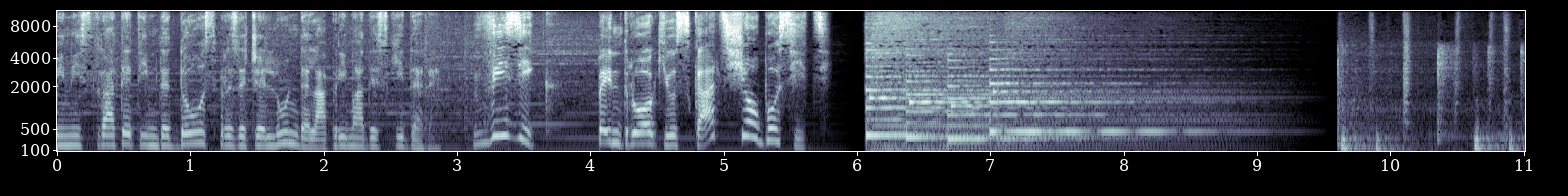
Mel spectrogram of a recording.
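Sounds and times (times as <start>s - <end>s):
speech: 0.0s - 6.3s
ringing musical chord: 6.1s - 9.4s.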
